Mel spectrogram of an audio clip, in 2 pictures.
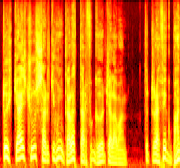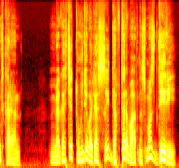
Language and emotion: Kashmiri, angry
